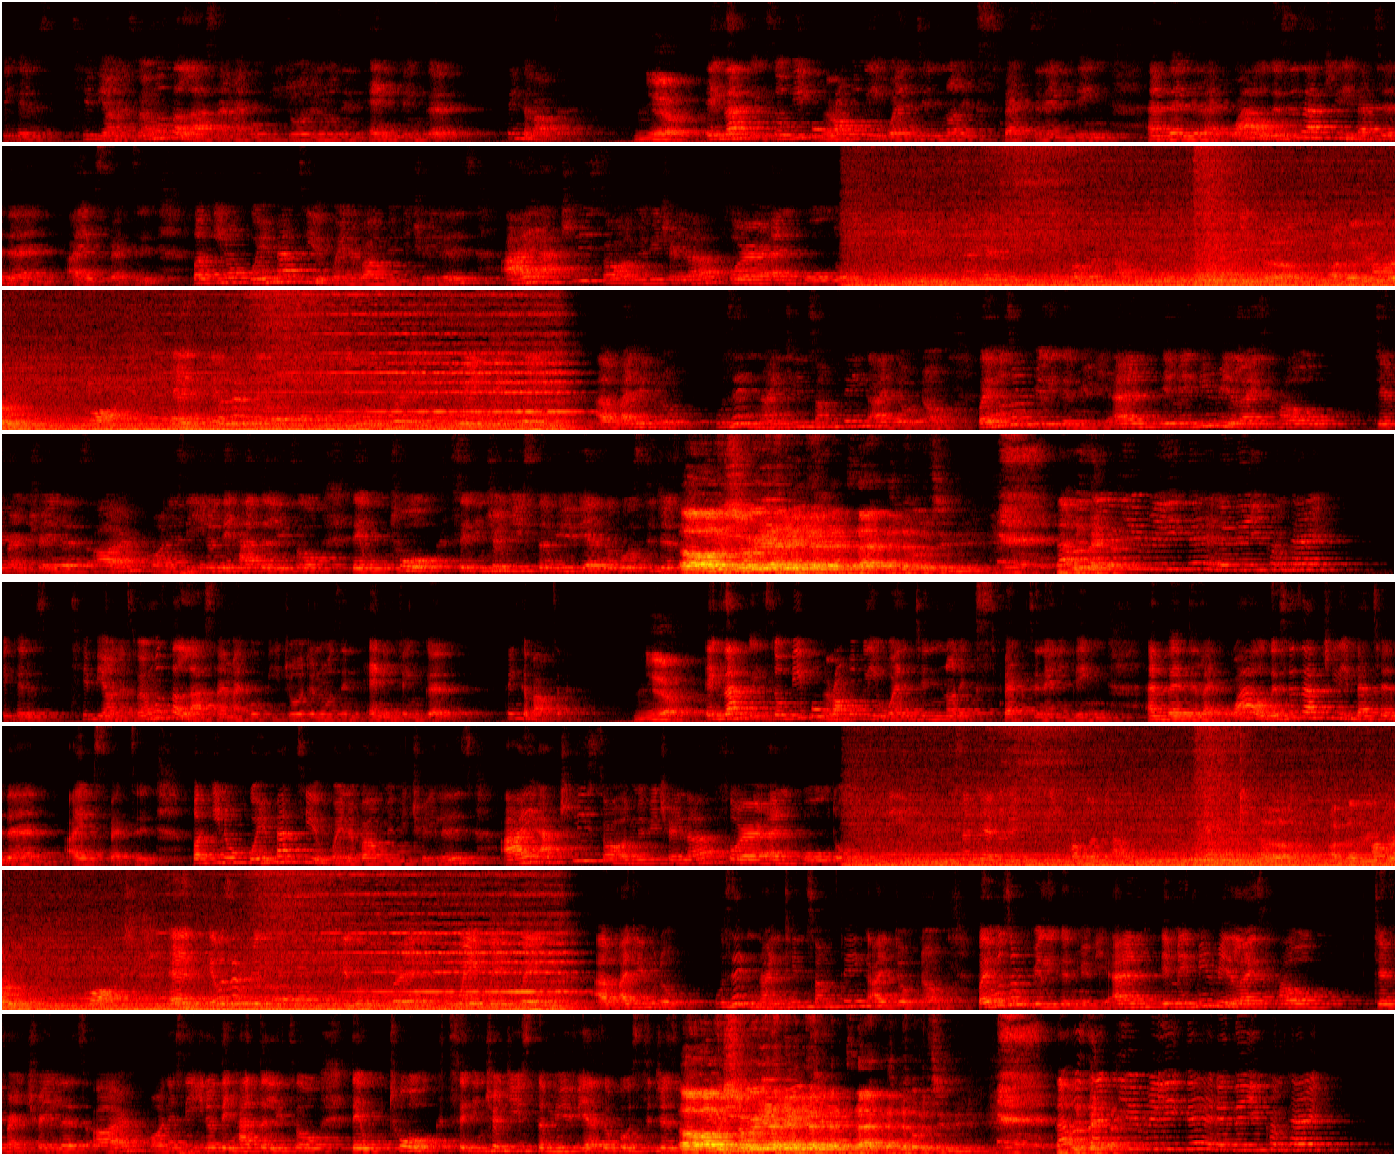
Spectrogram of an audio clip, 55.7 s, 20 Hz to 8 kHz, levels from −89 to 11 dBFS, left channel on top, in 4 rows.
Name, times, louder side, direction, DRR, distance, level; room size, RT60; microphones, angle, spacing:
voice 1, 0.7-4.5 5.0-5.5 7.0-23.1 23.3-25.3 25.9-27.4 27.6-34.6 35.0-41.1 41.6-50.0 51.7-54.9, right 2 dB, 80° right, 0 dB, 0.6 m, -45 dB
voice 2, 6.3-6.8 8.2-8.4 26.5-26.9 27.2-28.1 48.6-52.0 52.7-52.9, right 1 dB, 30° right, 0 dB, 0.4 m, -30 dB
sound 1, 22.3-33.5, equal, 40° left, 0.8 m, -39 dB
3.6 x 2.1 x 2.7 m, 1.2 s
head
